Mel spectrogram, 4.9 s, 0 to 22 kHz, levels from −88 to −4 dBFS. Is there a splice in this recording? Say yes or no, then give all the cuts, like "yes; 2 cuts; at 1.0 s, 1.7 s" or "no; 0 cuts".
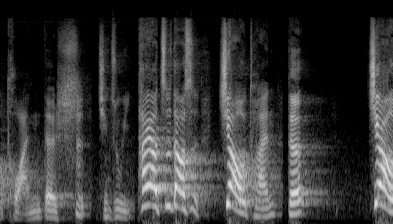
yes; 3 cuts; at 1.1 s, 1.7 s, 3.5 s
